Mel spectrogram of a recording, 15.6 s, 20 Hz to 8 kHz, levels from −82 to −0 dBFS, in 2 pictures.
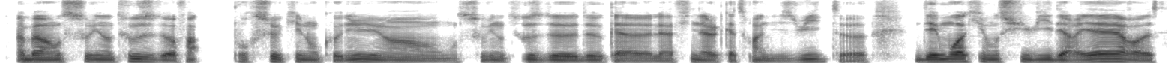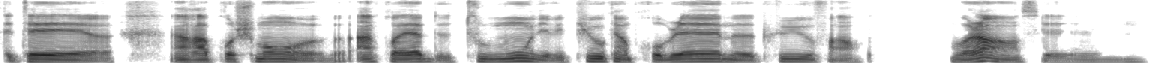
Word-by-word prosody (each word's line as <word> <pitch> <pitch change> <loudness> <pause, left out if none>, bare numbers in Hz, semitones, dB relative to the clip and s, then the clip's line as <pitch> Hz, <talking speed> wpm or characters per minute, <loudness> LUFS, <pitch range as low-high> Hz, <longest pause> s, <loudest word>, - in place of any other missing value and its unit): Ah - - +1
bah, 100 -1 +4
on 95 - -1
se 95 - -5
souvient 100 -2 -2
tous 105 +2 -1
de 95 - 0
enfin - - -2 0.2
pour - - -10
ceux - - -1
qui - - -7
l'ont 95 -1 -3
connu 100 +3 -1
hein 90 - -4
on 85 -3 -5
se - - -13
souvient 90 -1 -6
tous 100 +2 -5
de 90 -1 +2
de 95 +1 -1
qu'à 80 -2 -2
la 80 0 -3
finale 90 -2 -3
98, 95 +5 -6
heu, - - -6 0.3
des 105 +2 +4
mois 110 +1 +5
qui 105 - -7
ont 100 0 -2
suivi 100 0 -3
derrière, 105 +3 +4
heu, 85 - +1
c'était, 100 -3 +5
heu, 75 -1 -3 0.4
un 95 +1 +2
rapprochement, 105 0 +1
heu, 75 +1 -10 0.2
incroyable 110 +1 +3
de 90 -2 -9
tout 110 +5 -6
le 105 - -3
monde 125 0 +3
il - - -3
y - - -2
avait 90 +2 -6
plus 110 +7 -2
aucun 115 -2 +2
problème 105 -2 +2
plus, 110 -1 -4
enfin, 85 -4 -7 0.6
voilà - - +6
hein, 95 -1 0
c'est 90 -2 -10
mmh. 95 +2 -16
95 Hz, 210 wpm, -24 LUFS, 90-105 Hz, 0.6 s, voilà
